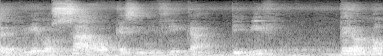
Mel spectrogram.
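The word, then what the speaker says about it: ζάω: según el griego porque la palabra vida se pronuncia del griego Sao que significa vivir pero no vivir carnalmente sino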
